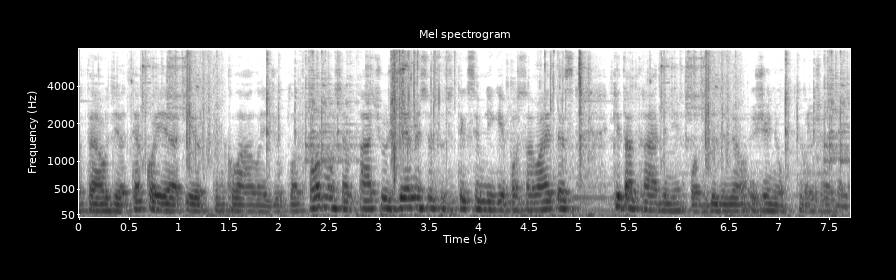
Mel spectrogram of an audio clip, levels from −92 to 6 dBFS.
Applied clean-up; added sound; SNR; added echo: none; Crushing; 17 dB; reverberation time 0.4 s.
